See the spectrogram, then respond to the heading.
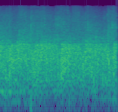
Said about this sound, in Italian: Un grande applauso, lo facciamo.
